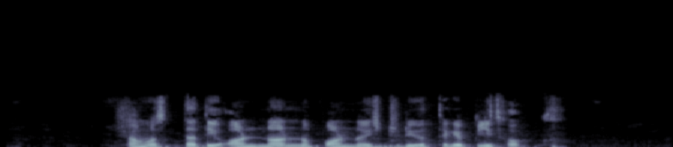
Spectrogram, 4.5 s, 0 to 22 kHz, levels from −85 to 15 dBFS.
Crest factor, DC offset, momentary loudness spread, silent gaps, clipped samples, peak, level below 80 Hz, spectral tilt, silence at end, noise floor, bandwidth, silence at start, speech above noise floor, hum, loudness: 18 dB; under 0.1%; 10 LU; none; under 0.1%; -6 dBFS; -58 dBFS; -6.5 dB/octave; 0.8 s; -75 dBFS; 8 kHz; 0.85 s; 53 dB; none; -23 LUFS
